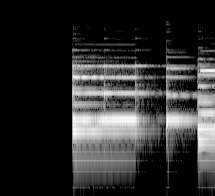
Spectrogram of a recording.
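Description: A sampled keyboard-style melody loop playing back. There is silence at first, then sustained chords come in about a second and a half in, and a new chord starts near the end.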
